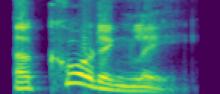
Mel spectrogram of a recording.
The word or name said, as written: accordingly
